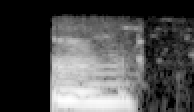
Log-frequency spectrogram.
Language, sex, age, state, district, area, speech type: Manipuri, female, 60+, Manipur, Kangpokpi, urban, conversation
